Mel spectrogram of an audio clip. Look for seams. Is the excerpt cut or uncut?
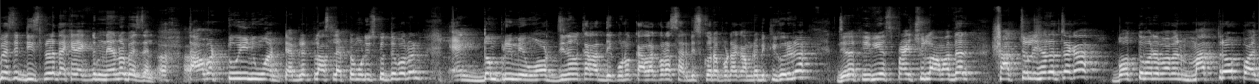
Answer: uncut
